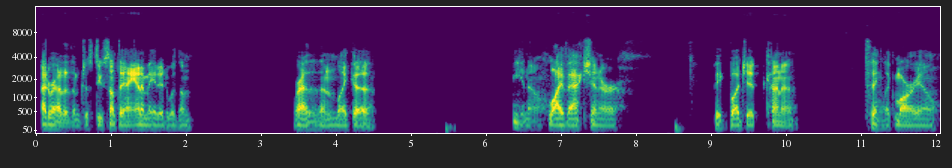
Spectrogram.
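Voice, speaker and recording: Male podcast panelist, low-pitched with a very sharp bright edge, loose casual slangy talk. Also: no echo, low-quality recording. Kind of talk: casual chat about games and films.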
